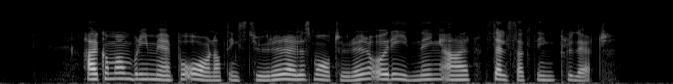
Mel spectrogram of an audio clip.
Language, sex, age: Norwegian, female, 22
